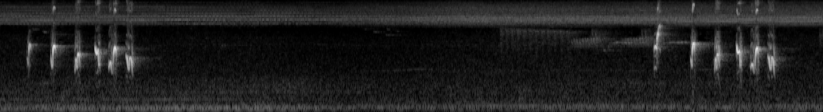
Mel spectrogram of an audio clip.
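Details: Fully feathered bulbul delivering double-style song: two bursts of about six sharp whistled notes each, separated by roughly five seconds of quiet, with a constant thin high hiss behind.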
